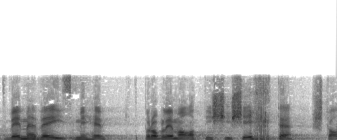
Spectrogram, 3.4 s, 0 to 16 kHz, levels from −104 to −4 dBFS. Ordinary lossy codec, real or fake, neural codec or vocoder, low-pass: none; real; none; 7.2 kHz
